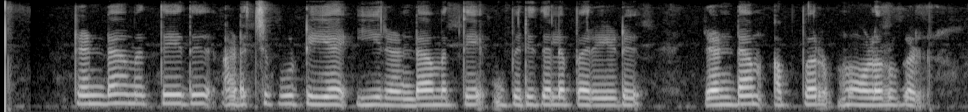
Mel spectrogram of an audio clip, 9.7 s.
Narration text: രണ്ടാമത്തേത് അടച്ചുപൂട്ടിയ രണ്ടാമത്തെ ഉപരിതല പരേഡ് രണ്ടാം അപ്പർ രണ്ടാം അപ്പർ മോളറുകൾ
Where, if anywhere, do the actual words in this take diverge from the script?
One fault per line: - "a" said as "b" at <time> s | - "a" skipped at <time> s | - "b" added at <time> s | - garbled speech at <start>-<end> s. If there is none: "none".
- "ഈ" added at 3.6 s
- "രണ്ടാം അപ്പർ" skipped at 8.2 s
